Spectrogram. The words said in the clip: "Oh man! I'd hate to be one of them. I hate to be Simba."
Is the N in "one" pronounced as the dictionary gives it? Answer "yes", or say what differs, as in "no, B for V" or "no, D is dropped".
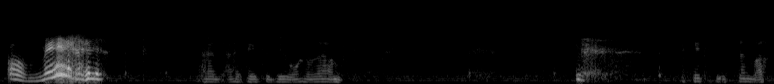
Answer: yes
